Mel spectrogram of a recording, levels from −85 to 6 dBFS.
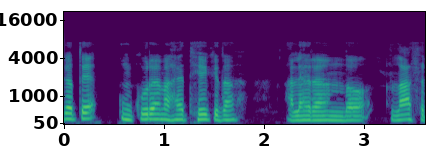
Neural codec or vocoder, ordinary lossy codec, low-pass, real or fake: vocoder, 22.05 kHz, 80 mel bands, WaveNeXt; none; 7.2 kHz; fake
